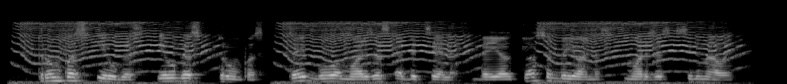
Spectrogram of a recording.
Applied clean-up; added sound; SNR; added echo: classical method log-MMSE.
